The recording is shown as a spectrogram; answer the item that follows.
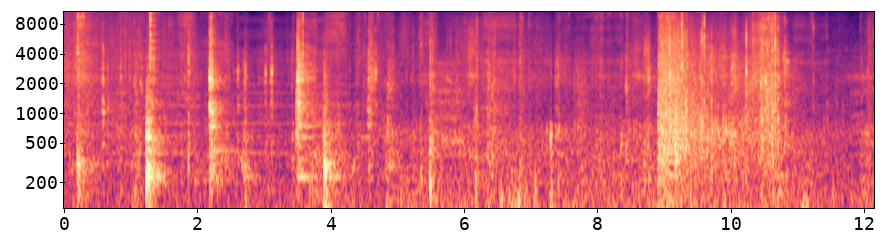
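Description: A plastic bucket of seed grain being handled and hung on a hanging scale: scattered knocks and clinks, then a rustling hiss for about a second and a half toward the end.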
